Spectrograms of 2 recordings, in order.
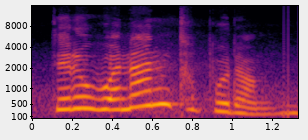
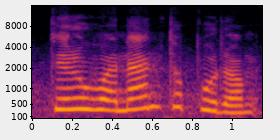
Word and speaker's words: Thiruvananthapuram: The innovation is the result of a collaborative effort between the Center for Development of Advanced Computing, Thiruvananthapuram. This is a complex word. People often pronounce it wrong. Thiruvananthapuram and Visvesvaraya National Institute of Technology, VNIT, Nagpur.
